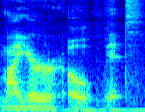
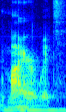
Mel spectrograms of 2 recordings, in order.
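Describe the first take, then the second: First: The 'o' syllable is clearly stressed. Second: The 'o' syllable is not stressed. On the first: The speaker calls it wrong. "accentuate the O. So it wasn't like Meyerowitz" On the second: The speaker calls it right. "They just said Meyerowitz"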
